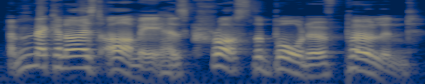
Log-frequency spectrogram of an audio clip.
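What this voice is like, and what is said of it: Put-on newsreel announcer accent. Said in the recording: “Damn, I love your accent.”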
